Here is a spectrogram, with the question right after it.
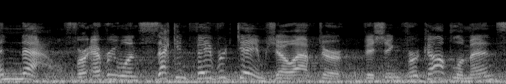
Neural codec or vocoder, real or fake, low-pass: none; real; 7.2 kHz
